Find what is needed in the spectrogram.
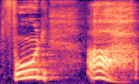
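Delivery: high, loud scoffing "Food?"; mocking quote. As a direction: mimic him, scornful and incredulous. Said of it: "And now he's saying".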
